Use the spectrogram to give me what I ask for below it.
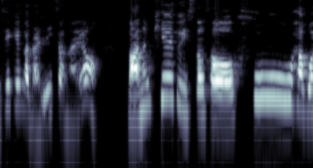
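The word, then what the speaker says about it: フ: 난리잖아요 많은 피해도 있어서 후하고 한 숨이 절로 나오는데요 바탁 하나 후는 한글 자음 기역 모양의 발음이 후 그래서 기후의 후라고 기억하시면 되겠습니다 한 숨 쉬는 소리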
